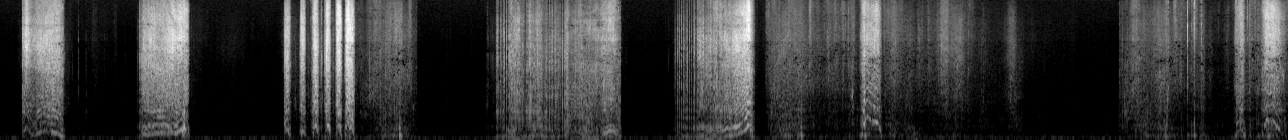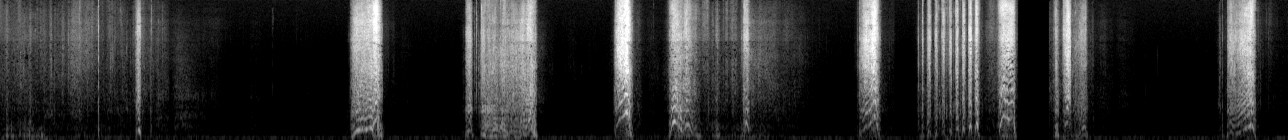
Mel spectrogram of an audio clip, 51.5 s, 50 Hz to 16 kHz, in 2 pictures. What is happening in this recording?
This is a nylon coat with a wide-tooth zipper being zipped and unzipped at various speeds plus a couple of intermittent 'stuck zipper' sections. In several places I left the swishing sound of the nylon coat in to simulate the sound of a sleeping bag being zipped/unzipped.
Recorded with stereo NT1a mics in a soundbooth. No effects.
backpack, jacket, sleeping, zipping, coat, down, zipper, bag, nylon, unzipping, unzip, jeans, zip, tent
